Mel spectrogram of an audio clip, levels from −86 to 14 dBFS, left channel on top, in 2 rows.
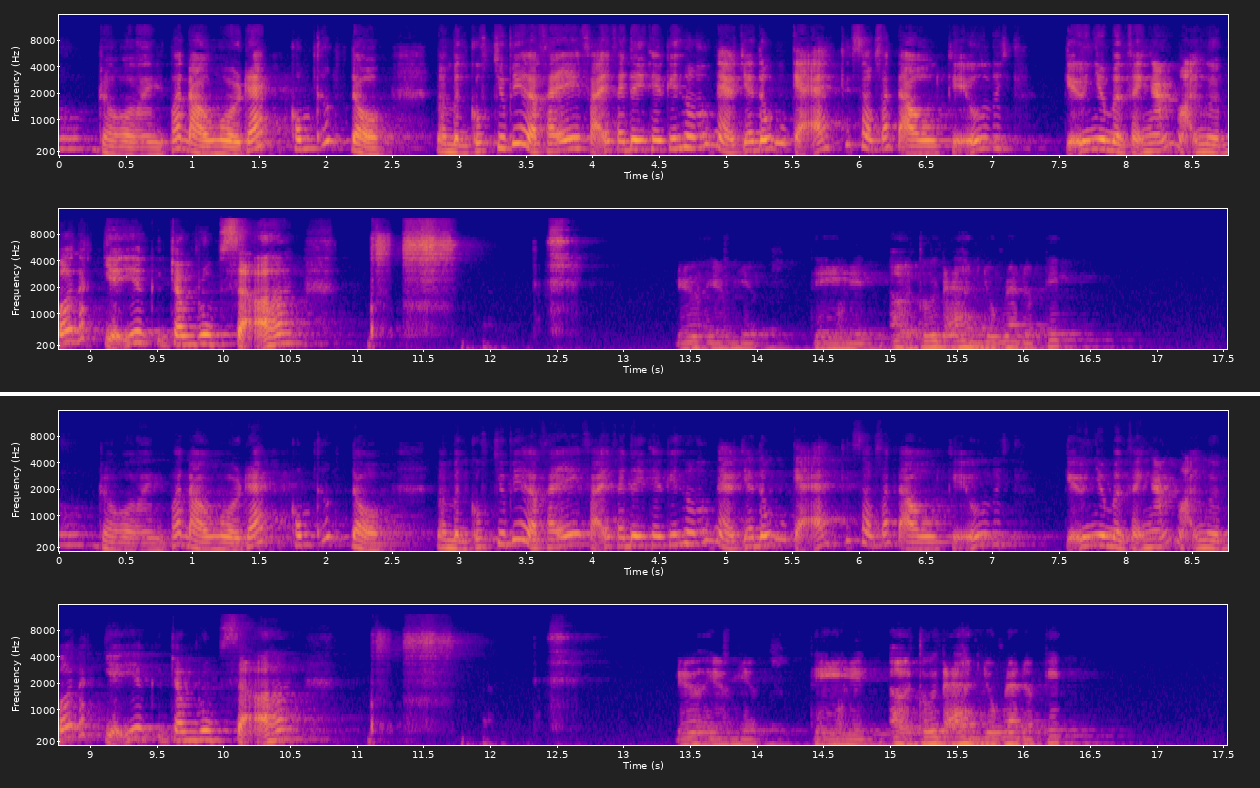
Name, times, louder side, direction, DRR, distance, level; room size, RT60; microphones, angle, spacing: voice 1, 0.0-7.1 7.6-10.8 11.1-11.8 12.5-12.7, left 5 dB, 75° left, 0.7 m, -22 dB
voice 2, 13.4-14.0 14.4-16.3, right 1 dB, 40° right, 1.5 m, -27 dB
25.0 x 21.0 x 7.6 m
head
